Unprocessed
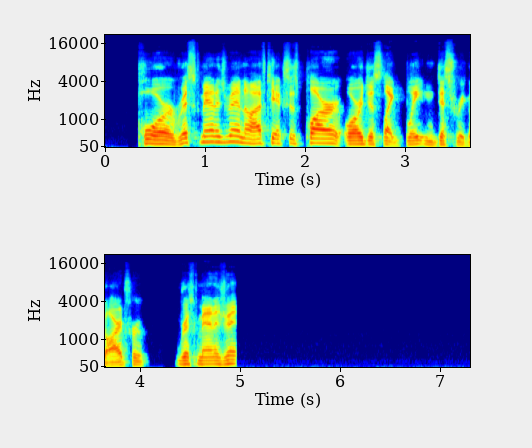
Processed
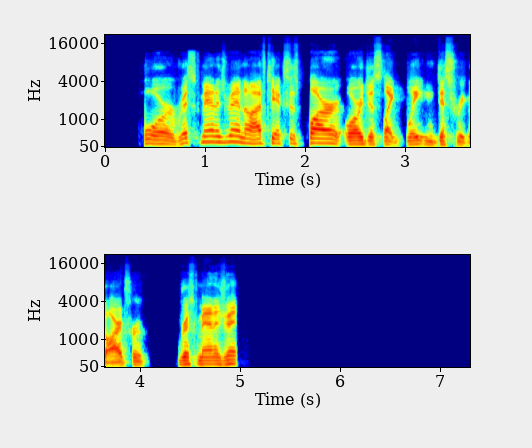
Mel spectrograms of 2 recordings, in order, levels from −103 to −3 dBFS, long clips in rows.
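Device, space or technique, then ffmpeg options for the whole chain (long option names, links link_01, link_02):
video call: -af "highpass=frequency=110:width=0.5412,highpass=frequency=110:width=1.3066,dynaudnorm=framelen=370:gausssize=5:maxgain=10.5dB,agate=range=-34dB:threshold=-32dB:ratio=16:detection=peak" -ar 48000 -c:a libopus -b:a 32k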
